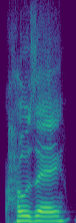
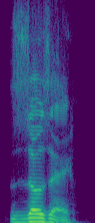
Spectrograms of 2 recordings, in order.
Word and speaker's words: José: Looks like it's Jose, but it's actually José.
